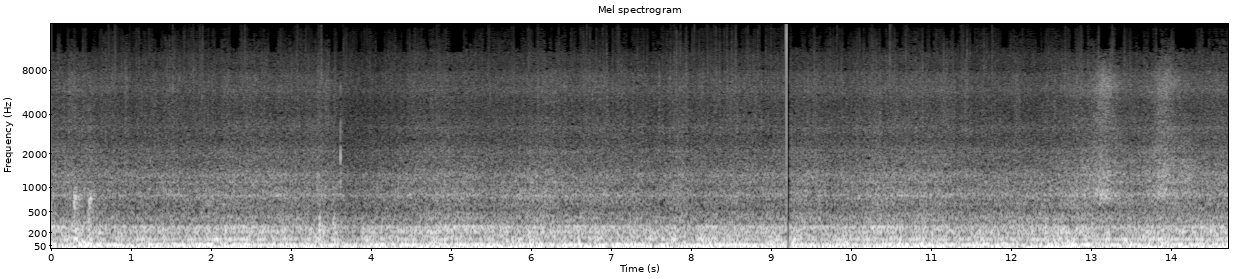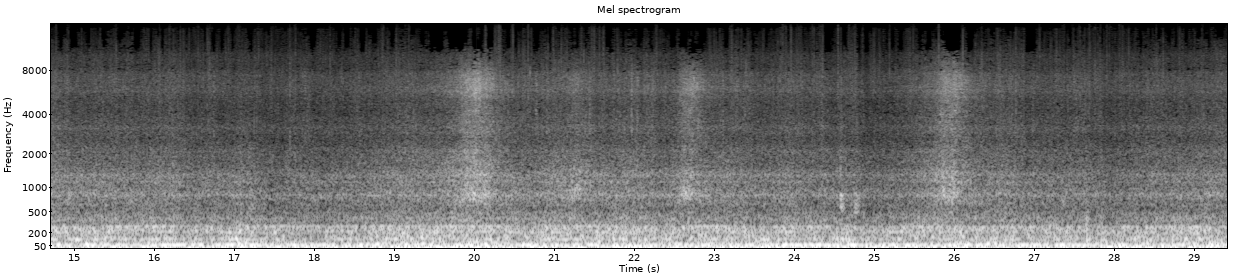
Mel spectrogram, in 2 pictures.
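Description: Car cruising at steady highway speed: a constant low rumble of tyre, road and wind noise, with a few brief swishes about halfway through and again near the end.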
